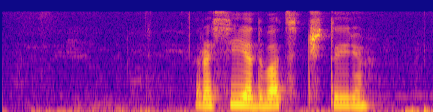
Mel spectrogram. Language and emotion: Russian, neutral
